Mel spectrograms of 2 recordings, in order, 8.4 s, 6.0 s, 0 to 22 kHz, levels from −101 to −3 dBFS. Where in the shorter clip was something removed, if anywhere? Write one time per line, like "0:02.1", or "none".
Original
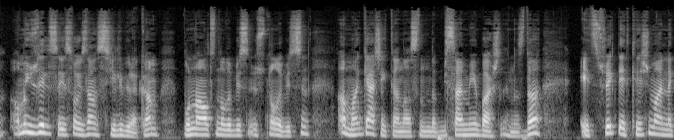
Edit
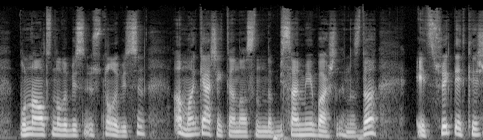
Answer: none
